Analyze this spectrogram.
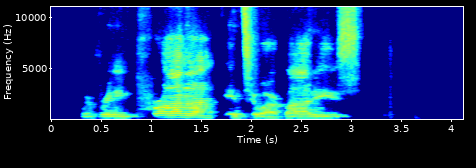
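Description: A woman speaks calmly through a microphone, as on an online call.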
